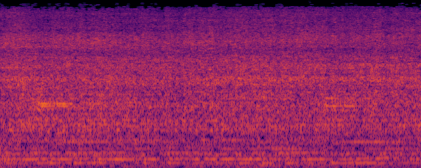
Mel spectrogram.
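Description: Soundtrack of street-procession footage being played back: a loud, steady wash of noise with faint music underneath, cutting off suddenly at the end.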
